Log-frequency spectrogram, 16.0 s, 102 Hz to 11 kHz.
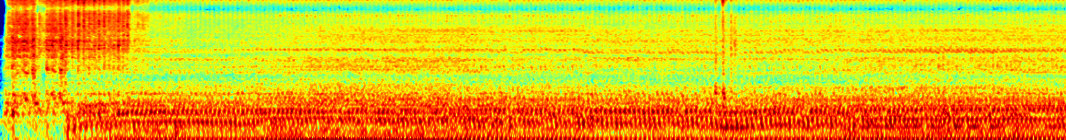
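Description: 2004 Polaris Sportsman 500 ATV's single-cylinder four-stroke engine, bored out to 600, cold-started on full choke: it cranks briefly and catches about a second in, then runs steadily on choke.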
